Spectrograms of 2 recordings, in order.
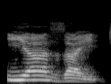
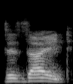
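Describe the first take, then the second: First: Slow, stressed ইয়া জাইড with a long clear আই sound; teacher drawing out জাইড for the class; drawn-out pronunciation demo. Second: Said in the usual way. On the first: Shown as a demonstration. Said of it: "এ ই এর উচ্চারণ কি?". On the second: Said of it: "আমরা যদি আবার ওখানে যাই".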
